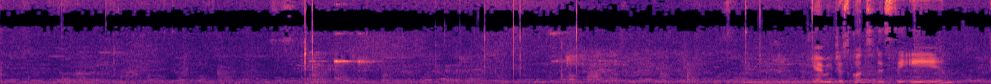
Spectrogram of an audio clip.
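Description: A crowd murmurs in a busy room.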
